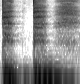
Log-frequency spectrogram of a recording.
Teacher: make sure you're not voicing it it's unvoiced p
